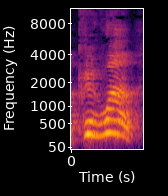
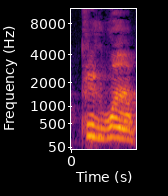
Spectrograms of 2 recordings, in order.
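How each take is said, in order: First: Plus loin lifted higher, falling on loin; higher repeat. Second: Said in the usual way. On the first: A narrator's reading. Aunt repeating her order, higher and insistent. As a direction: push the repeat up in pitch. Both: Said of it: "qui lui criait".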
